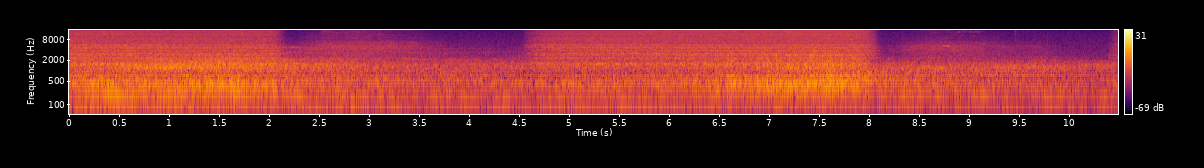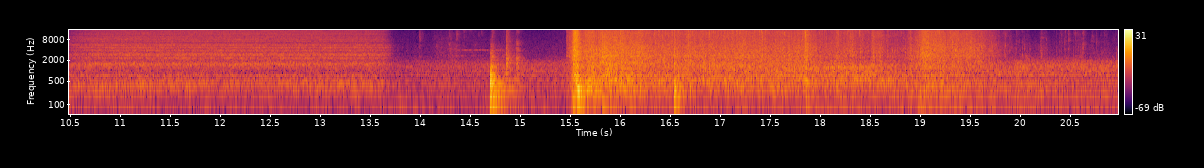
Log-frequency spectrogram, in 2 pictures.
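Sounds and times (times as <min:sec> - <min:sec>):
air hissing: 0:00.0 - 0:02.2, 0:04.6 - 0:09.1, 0:10.4 - 0:13.8, 0:15.5 - 0:20.6
plastic bag crackling: 0:15.5 - 0:20.9.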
